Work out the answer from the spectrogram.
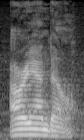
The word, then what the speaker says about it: Ariandel: And we're here to review the Dark Souls 3 DLC, Ashes of Ariandel.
